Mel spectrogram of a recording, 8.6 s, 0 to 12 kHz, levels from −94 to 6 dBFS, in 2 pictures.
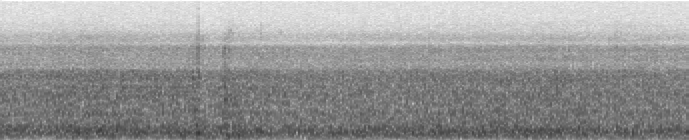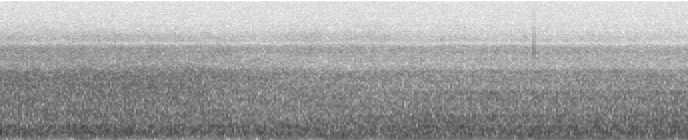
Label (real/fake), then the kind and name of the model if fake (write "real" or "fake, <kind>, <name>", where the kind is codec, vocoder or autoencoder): real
